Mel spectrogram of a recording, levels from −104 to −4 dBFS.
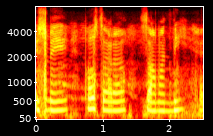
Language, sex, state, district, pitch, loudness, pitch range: Hindi, female, Uttar Pradesh, Hamirpur, 245 Hz, -19 LUFS, 240-255 Hz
